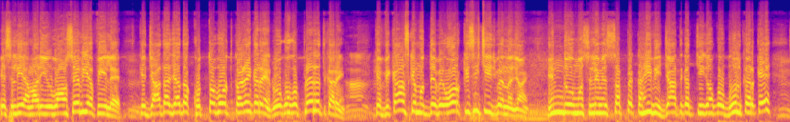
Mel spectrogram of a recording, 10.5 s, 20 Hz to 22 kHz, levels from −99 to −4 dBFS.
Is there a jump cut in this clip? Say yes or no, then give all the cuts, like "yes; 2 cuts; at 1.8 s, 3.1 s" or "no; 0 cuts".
no; 0 cuts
